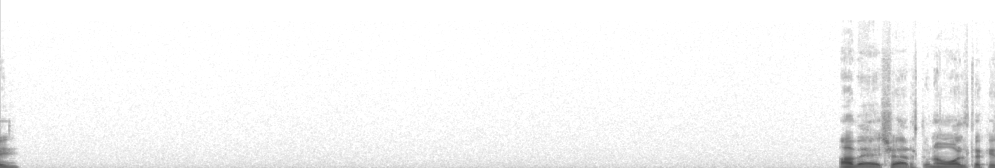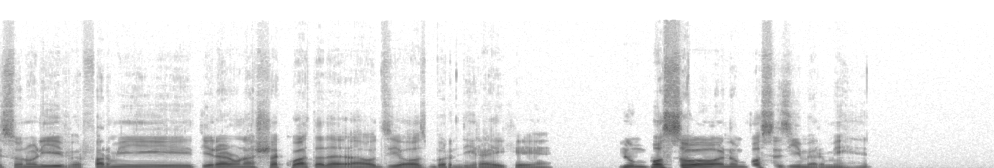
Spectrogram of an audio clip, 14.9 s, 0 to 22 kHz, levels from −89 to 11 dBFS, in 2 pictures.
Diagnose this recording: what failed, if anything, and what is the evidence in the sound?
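Nothing failed; no fault can be heard anywhere.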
